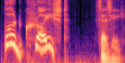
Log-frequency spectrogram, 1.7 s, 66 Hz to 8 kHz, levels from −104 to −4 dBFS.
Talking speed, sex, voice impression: 145 wpm, male, masculine, adult-like, powerful, fluent, slightly unique, slightly intense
